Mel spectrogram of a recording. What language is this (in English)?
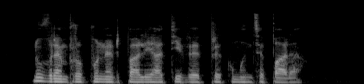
Romanian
